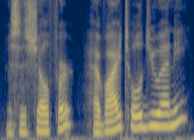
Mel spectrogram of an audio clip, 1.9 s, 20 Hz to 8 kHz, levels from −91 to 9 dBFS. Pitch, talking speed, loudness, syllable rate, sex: 195 Hz, 215 wpm, -17 LUFS, 5.8 syllables/s, female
